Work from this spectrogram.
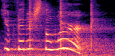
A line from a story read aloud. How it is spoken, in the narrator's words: Jacob exclaimed suddenly, clapping his hands together and bouncing his little body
